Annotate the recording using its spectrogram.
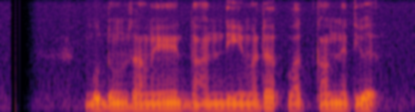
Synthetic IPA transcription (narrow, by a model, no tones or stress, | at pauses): bud̪unsaməjed̪and̪iːməʈəʋat̪kamnæt̪iʋə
